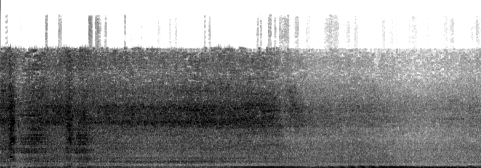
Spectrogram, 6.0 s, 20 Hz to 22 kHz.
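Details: Ford Escape XLT 3.0L idling in park after fitting a remanufactured MAF, reinstalling the O2 sensor and disconnecting the battery: hum wavers unevenly with a faint light tick; rough idle with ticking, cause unknown.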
